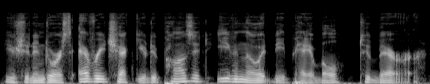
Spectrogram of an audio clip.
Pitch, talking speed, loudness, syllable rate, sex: 105 Hz, 195 wpm, -18 LUFS, 5.9 syllables/s, male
